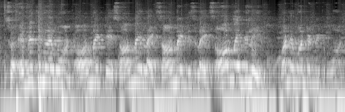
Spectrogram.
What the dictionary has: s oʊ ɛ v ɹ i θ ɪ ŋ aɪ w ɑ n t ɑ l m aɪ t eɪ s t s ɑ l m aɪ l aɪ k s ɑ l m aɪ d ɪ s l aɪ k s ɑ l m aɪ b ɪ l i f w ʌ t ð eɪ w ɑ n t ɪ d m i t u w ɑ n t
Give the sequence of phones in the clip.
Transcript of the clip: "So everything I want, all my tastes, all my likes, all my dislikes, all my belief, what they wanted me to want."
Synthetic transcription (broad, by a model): s oʊ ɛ v ɹ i t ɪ ŋ aɪ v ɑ n t ɑ l m aɪ t eɪ s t ɑ l m aɪ l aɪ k s ɑ l m aɪ d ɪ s l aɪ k s ɑ l m aɪ b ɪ l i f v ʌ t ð eɪ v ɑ n t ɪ d m i t u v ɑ n t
